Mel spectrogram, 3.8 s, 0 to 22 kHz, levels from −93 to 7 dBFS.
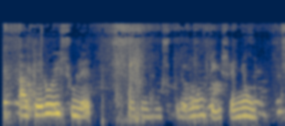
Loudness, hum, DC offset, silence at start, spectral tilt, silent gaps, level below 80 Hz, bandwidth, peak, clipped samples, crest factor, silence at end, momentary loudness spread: -16 LUFS; none; under 0.1%; 0.05 s; -5 dB/octave; none; -56 dBFS; 11.5 kHz; -2 dBFS; under 0.1%; 14 dB; 0 s; 18 LU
